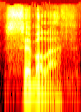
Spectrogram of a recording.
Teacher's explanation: Ephraimites were not able to pronounce the sh sound, as in shoe. Their pronunciation would sound like Sibboleth.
